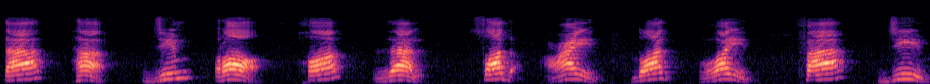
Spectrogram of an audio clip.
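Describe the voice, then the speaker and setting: A Quran teacher giving an online class, calling out letter names one at a time and stressing some of them loudly. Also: medium pitch, dull audio.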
